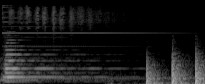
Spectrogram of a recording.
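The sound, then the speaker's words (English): Three firm knocks on a door come in quick succession, loud, right after a sustained musical tone fades out. “Oh, hang on a second. That must be the doctor next door now.”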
